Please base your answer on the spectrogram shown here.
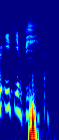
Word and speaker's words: Ethiopia: No, you're just mispronouncing Ethiopia. It's Ethiopia. Oh, Ethiopia. I've always been saying it wrong.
